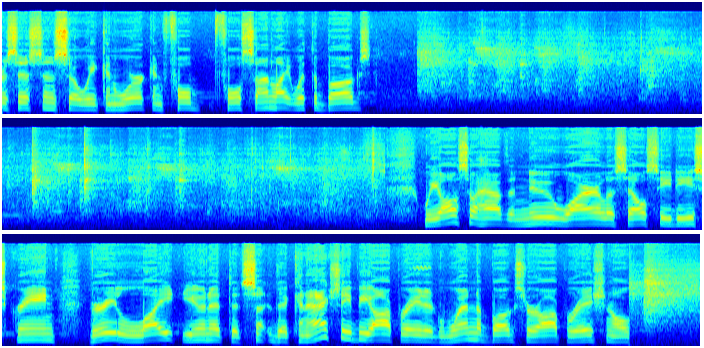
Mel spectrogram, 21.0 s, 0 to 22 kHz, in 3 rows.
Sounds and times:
Speech: 0:00.0 - 0:03.8, 0:11.2 - 0:20.3.

